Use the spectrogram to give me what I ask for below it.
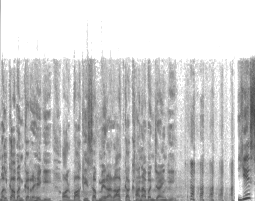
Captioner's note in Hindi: हंसी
